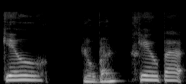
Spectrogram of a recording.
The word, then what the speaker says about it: Gilbert: I heard one that you shared with I'm just thinking Simon Gilbert.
